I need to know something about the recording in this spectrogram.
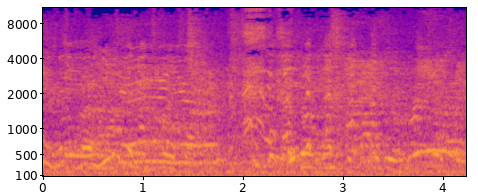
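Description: A young girl laughs softly close by.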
